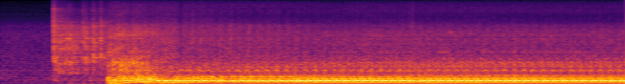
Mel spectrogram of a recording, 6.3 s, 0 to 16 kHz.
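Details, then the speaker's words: Car with 74,000 miles that sat unstarted over two years: cranks briefly, catches at once and settles to a smooth, even idle with steady low rumble, no misses or knocks; normal start. "Running like a brand new car. This thing only has 74,000 miles on it."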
